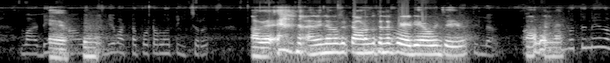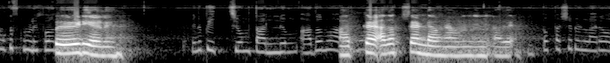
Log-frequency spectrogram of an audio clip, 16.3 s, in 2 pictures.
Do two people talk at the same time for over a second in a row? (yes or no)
yes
